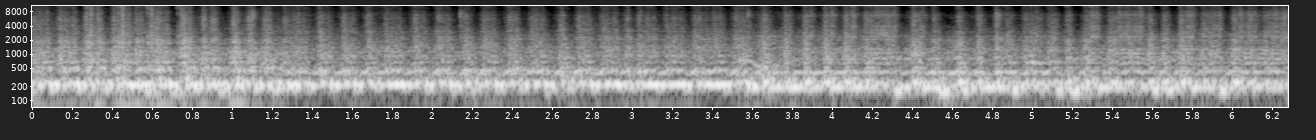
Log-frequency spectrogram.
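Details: Narrowboat diesel heater hot-water system with header tank just filled: fast, uneven rattling churn over steady hum as the circulation pump pumps air still trapped in the coolant loop.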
